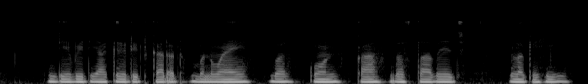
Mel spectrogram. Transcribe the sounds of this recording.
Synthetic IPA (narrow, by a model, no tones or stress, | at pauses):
ɖebiʈjakɾeɖiʈkaɾə̰ʈbənwaebəɾkonkad̪əst̪abed͡ʒ | ləɡɦi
